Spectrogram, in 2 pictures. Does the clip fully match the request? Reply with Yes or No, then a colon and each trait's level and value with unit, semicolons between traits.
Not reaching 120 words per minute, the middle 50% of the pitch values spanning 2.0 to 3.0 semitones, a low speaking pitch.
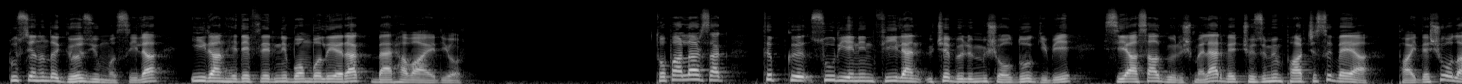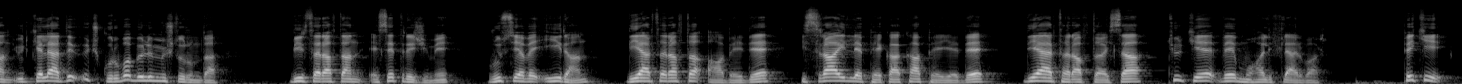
No: average, 105 wpm; wide, 5.5 semitones; low, 130 Hz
